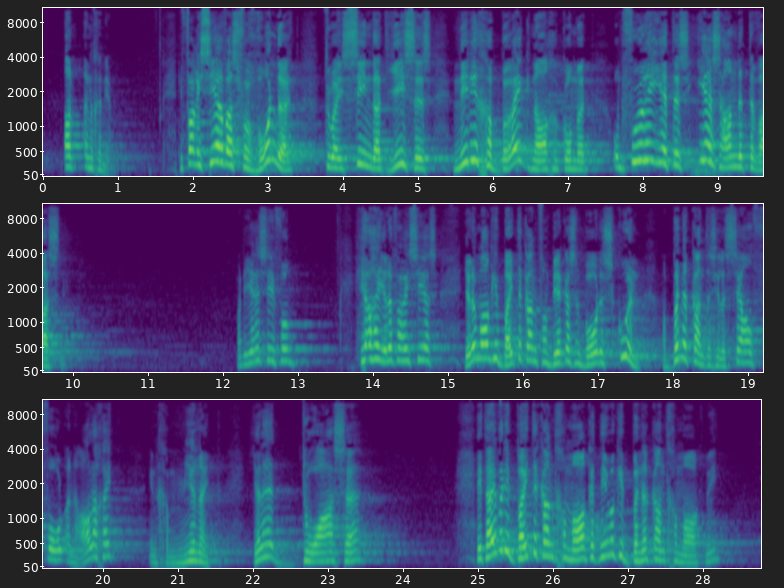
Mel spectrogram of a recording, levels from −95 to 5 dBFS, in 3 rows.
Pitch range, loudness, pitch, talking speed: 165-245 Hz, -26 LUFS, 200 Hz, 145 wpm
